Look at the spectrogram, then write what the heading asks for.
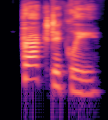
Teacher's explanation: The second A is dropped from the pronunciation, and it is pronounced as 3 syllables. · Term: vowel syncope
